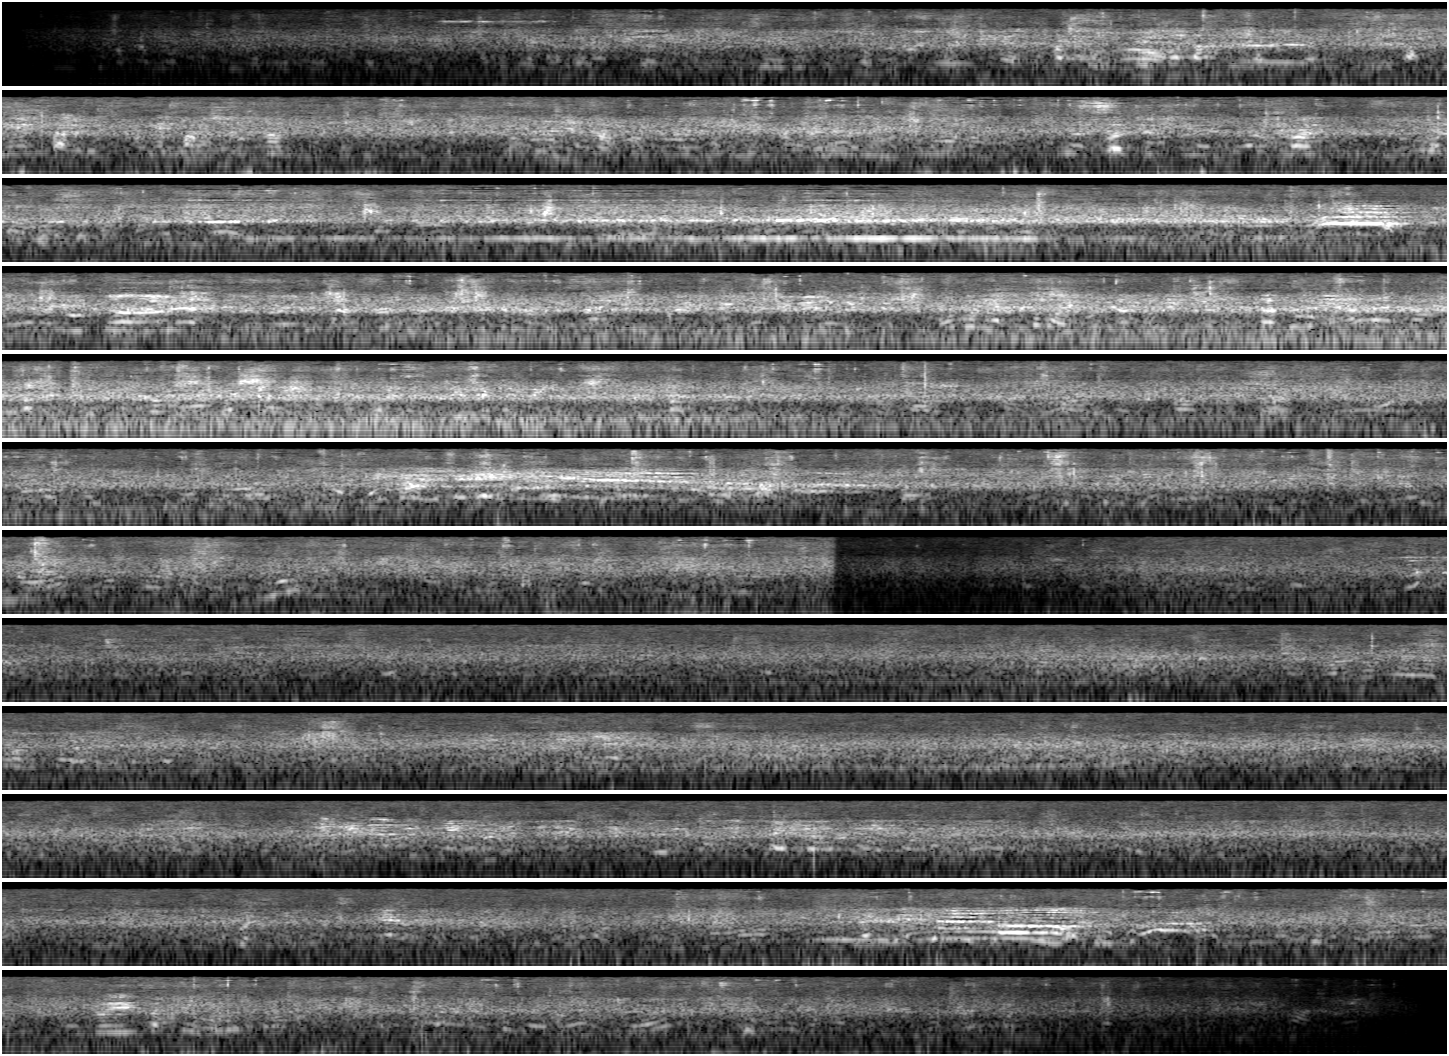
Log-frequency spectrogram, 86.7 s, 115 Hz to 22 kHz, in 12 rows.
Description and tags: warta river1 280510
28.05.2010: about 23.00. In a park located on the Warta river bank (in the center of Poznan, near of the Sw. Roch bridge). at that moment we have the flood and many, really many people walking along the Warta river banks observing how fast it is overfilling. The sound produced by dozens young people walking, sitting in park benches, drinking beer, smoking joints, talking and watching the Warta river.
more on:
voices, open-air-party, flood, warta-river, poland, field-recording, city-park, people, night, youngs, park-bench, poznan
